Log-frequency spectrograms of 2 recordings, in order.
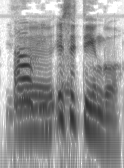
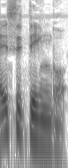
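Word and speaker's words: Isidingo: Isitingo. – Thank you. I just can't pronounce it. – Yeah, Isitingo. – Isitingo. – Isitingo. – I think of the dog, Dingo. Isitingo.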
